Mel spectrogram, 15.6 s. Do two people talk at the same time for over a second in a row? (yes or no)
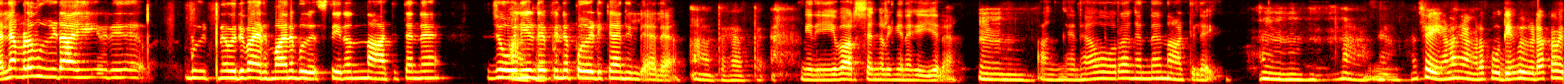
no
